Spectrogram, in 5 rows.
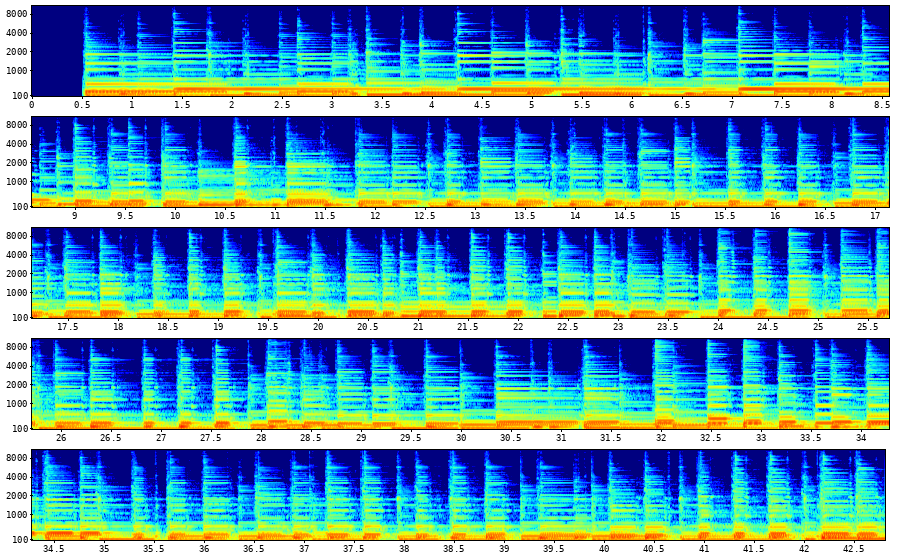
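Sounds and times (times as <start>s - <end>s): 
acoustic guitar in B flat: 0.5s - 42.7s.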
